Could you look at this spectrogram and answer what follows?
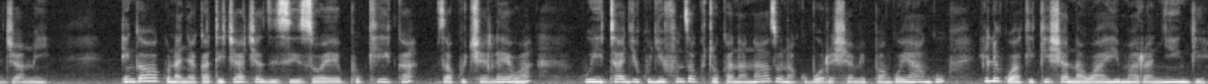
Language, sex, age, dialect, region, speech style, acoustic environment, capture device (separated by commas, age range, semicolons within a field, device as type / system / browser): Swahili, female, 25-34, Kenya - Mombasa, Kenya, relaxed, nature; silence, desktop / Windows / Chrome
